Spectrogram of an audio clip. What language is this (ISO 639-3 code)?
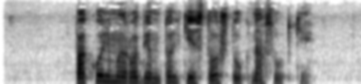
bel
